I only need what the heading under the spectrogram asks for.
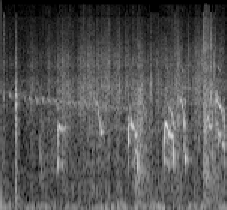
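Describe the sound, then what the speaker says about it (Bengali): Village chickens clucking nearby in short, irregular bursts over a low background rumble, several calls overlapping across a few seconds. "কোন মুরগিটা সবচেয়ে বড়"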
